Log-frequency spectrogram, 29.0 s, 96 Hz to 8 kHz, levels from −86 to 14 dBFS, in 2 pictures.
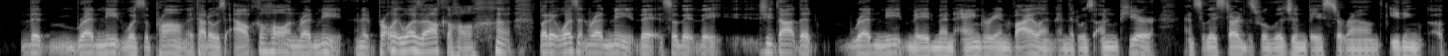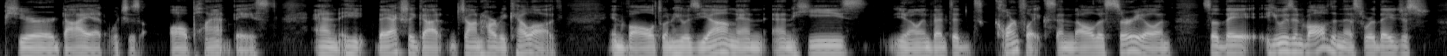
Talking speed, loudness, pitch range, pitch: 195 wpm, -22 LUFS, 95-110 Hz, 100 Hz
